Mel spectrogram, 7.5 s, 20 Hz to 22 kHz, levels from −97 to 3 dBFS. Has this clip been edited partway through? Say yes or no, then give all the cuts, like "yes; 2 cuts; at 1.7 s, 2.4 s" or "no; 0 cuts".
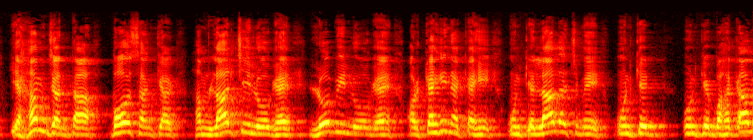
no; 0 cuts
